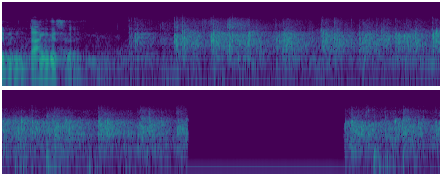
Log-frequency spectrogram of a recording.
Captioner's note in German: Beifall SPD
